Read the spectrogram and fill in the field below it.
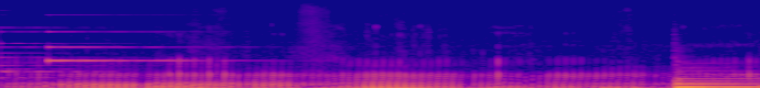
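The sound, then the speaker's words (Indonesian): A pet cat called Nimrod purrs steadily, a low rumbling vibration that continues without pause, growing a little louder near the end. “Kucing itu kupanggil sesukaku.”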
